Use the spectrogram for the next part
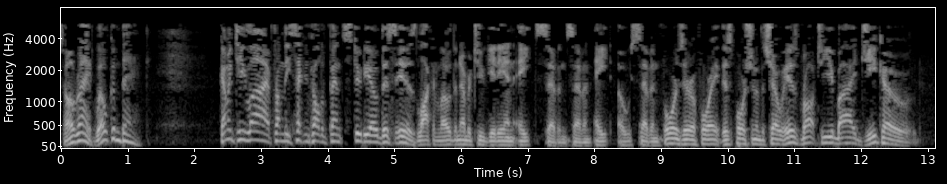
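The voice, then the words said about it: Full-on radio announcer voice. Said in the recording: “my full-on radio voice”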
